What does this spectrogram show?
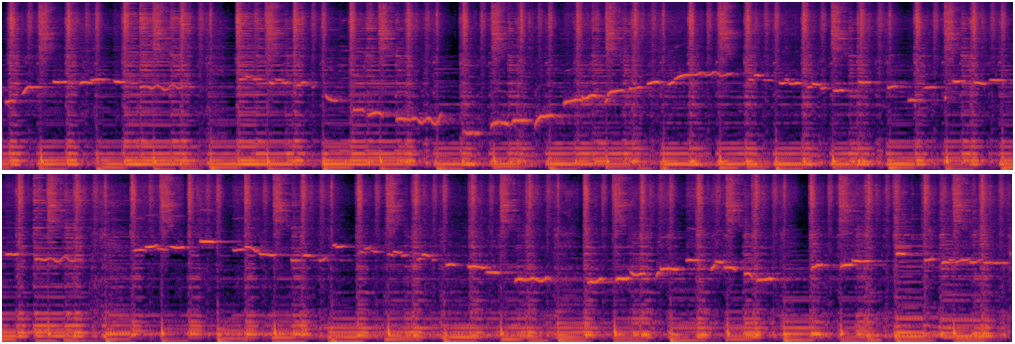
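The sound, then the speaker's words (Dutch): A person whistles a bright, wandering melody for the full stretch, the pure tone gliding up and down over a steady, bouncy instrumental backing with a thumping bass rhythm. “Probeer dan eens te fluiten, want dat doet je zeker goed.”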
